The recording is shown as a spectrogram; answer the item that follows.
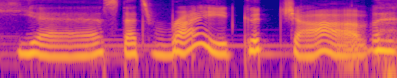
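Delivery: put-on condescending tone. Retelling what he said after the noisy game, mock-condescending. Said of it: "the most condescending way, he says".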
